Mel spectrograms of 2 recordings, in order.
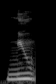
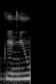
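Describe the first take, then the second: First: The word starts with an N sound. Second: The word starts with a K sound. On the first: The speaker calls it right. "न्यू पढ़ेंगे, एन से start करेंगे" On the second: The speaker calls it wrong. "कि न्यू नहीं पढ़ेंगे"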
